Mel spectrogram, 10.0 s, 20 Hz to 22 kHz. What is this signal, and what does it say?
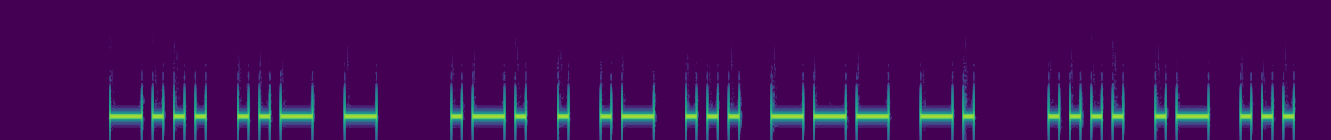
Morse code, heard as a keyed tone, about 14 wpm, 700 Hz. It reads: BUT REASON HAS
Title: Sentences from Top 1100 Words 15wpm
